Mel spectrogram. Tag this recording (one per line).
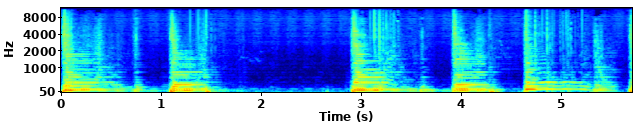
acoustic
beat
fraendi
gudmundsson
guitar
iceland
lalli
larus
loop
loopable
rock
rythm
strum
